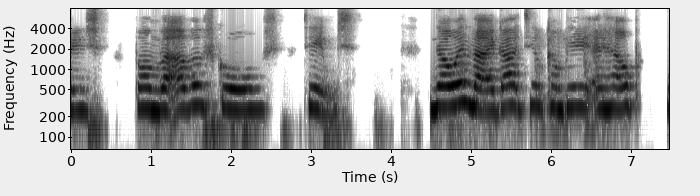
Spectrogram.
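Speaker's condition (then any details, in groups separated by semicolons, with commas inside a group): Cerebral palsy; from birth, oxygen deprivation, right side weaker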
